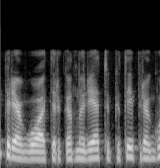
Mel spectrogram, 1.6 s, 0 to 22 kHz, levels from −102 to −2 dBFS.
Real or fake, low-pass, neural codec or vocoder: real; 7.2 kHz; none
